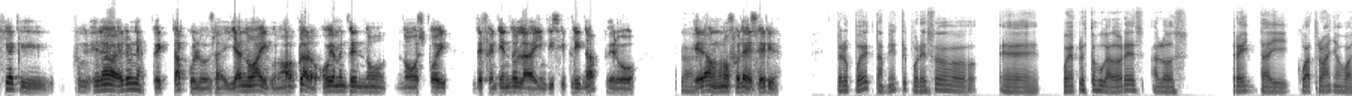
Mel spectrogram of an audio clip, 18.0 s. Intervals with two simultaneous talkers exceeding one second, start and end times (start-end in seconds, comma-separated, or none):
none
